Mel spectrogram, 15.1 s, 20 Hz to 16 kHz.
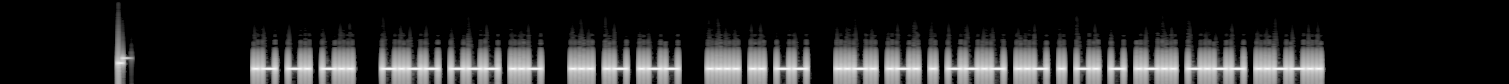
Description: Morse code, heard as a keyed tone, about 28 wpm, 700 Hz. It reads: AND YOU SAW HIM FREQUENTLY?
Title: Sentences from Top 1300 Words 28wpm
